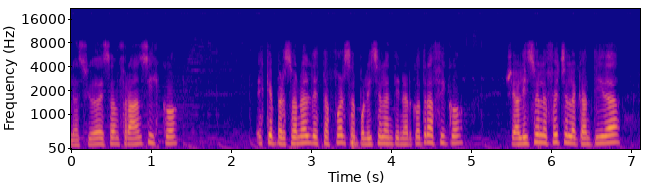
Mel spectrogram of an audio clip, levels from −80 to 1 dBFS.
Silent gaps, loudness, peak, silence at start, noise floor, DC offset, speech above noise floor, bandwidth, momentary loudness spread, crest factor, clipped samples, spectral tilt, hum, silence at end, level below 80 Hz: none; -28 LUFS; -10 dBFS; 0 s; -56 dBFS; under 0.1%; 29 dB; 19.5 kHz; 7 LU; 18 dB; under 0.1%; -6 dB/octave; none; 0.25 s; -62 dBFS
